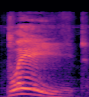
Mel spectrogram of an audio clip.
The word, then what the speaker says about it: played: O ED vai ficar com o som de D, então vai ser played. Repete comigo aqui, ó. Played. Played. Esse E fica mudo, né? Eu vou do Y direto para o D.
